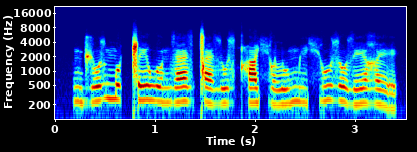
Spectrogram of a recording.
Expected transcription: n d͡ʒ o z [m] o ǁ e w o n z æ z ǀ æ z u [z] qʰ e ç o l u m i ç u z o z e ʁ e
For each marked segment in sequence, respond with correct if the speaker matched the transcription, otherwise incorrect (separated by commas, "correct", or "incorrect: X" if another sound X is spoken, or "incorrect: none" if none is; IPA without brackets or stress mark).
correct, correct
